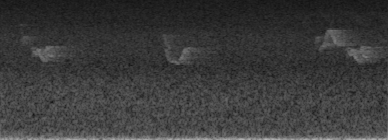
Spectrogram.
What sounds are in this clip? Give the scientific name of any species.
Vireo olivaceus, Mniotilta varia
